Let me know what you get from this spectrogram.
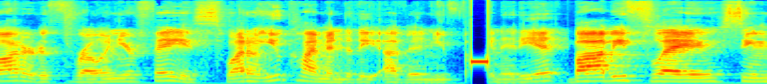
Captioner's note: beep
